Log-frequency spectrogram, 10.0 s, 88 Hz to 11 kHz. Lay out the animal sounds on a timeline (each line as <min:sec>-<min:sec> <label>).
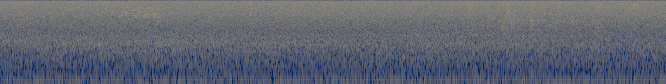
0:01.6-0:02.5 Chestnut-sided Warbler (Setophaga pensylvanica)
